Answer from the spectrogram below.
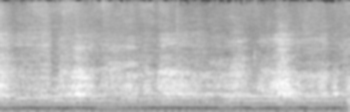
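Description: Heavy, rhythmic panting breaths, several in a row, fairly quiet, with a faint steady hum underneath.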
